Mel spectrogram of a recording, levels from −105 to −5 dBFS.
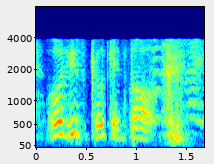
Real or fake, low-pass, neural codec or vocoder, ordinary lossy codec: fake; 7.2 kHz; vocoder, 24 kHz, 100 mel bands, Vocos; AAC, 16 kbps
